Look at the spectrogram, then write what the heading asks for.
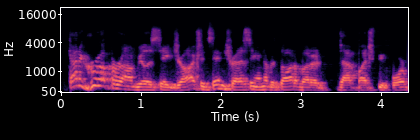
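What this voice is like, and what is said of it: Canadian accent. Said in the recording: “Canadian, as you'll probably pick up from the accent after a little while if I say out and about a few times”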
